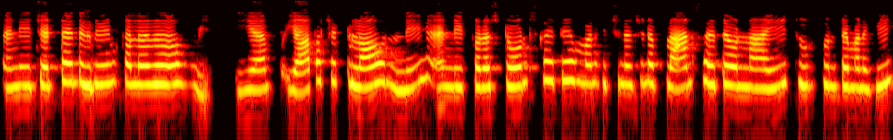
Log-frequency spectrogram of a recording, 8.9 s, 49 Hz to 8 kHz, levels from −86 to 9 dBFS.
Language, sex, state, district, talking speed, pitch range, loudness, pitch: Telugu, female, Telangana, Karimnagar, 140 wpm, 330-380 Hz, -15 LUFS, 360 Hz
